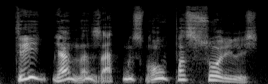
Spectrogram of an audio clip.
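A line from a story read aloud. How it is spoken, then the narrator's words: Muffled voice broken by sobs. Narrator (Russian): донесся из-под платка глухой голос, прерываемый рыданиями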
